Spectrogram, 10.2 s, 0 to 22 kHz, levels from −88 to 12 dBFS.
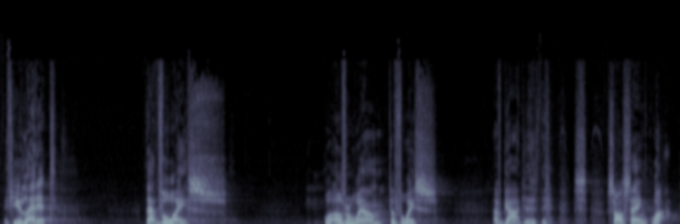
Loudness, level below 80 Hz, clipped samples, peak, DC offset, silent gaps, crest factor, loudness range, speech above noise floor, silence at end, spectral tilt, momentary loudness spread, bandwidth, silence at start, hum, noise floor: -33 LUFS; -80 dBFS; under 0.1%; -18 dBFS; under 0.1%; none; 18 dB; 3 LU; 39 dB; 0.15 s; -4.5 dB/octave; 16 LU; 18 kHz; 0.05 s; none; -71 dBFS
